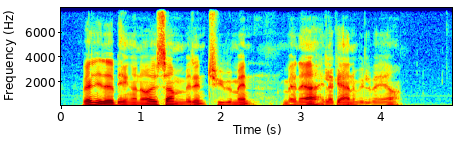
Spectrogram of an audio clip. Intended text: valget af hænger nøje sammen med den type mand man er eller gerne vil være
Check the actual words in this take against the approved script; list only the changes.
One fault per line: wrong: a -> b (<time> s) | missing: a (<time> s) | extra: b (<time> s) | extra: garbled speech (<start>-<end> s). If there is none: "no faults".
no faults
